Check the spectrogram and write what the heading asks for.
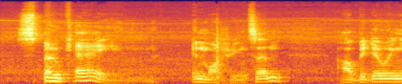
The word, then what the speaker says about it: Spokane: taking it over to uh i believe it's pronounced spokane in washington i'll be doing it in this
